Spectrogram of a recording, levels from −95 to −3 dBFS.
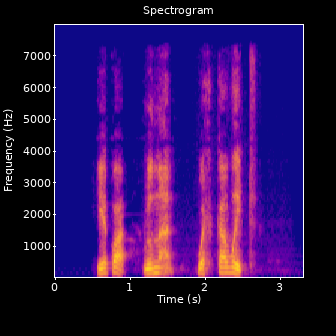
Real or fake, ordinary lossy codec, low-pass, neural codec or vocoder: fake; AAC, 48 kbps; 7.2 kHz; codec, 16 kHz, 0.5 kbps, FunCodec, trained on LibriTTS, 25 frames a second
